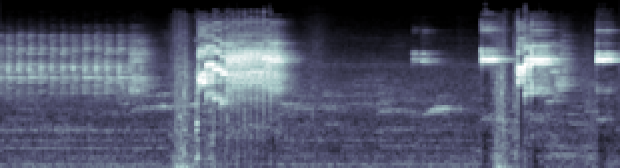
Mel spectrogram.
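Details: Ngekek chatter from multi-coloured lovebirds: a fast series of ticking high notes, then a long loud shrill squealing burst, a pause, and several shorter piercing squeaks.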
